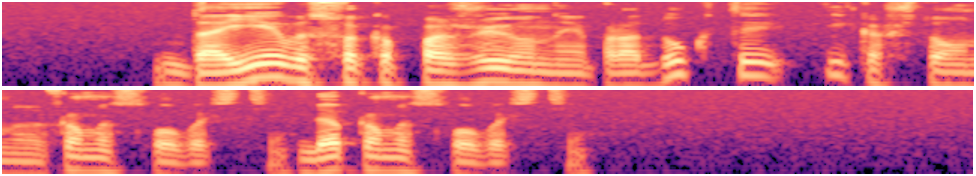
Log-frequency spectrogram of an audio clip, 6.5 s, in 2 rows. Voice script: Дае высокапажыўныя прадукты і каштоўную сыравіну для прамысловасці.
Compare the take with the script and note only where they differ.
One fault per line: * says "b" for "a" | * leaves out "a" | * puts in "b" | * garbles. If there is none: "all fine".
* says "прамысловасці" for "сыравіну"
